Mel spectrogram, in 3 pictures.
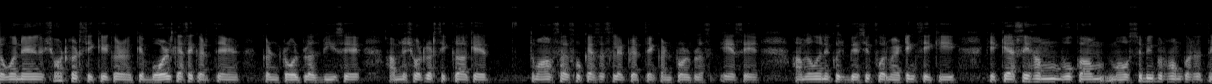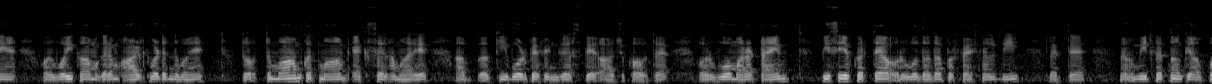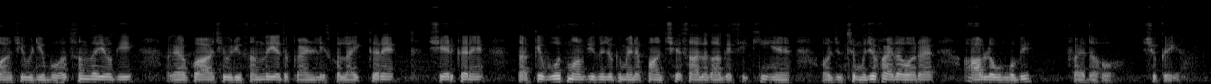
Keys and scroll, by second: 2.8 ctrl+b, 6.6 ctrl+a.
